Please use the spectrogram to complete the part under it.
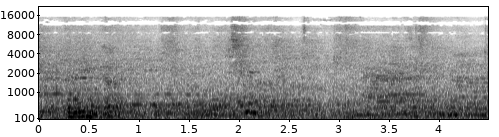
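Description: Several adults talk quietly in the background of an echoing room.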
